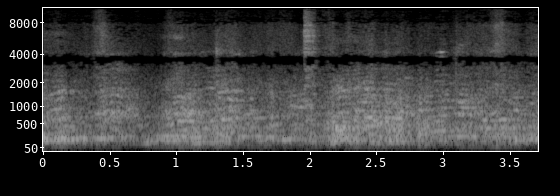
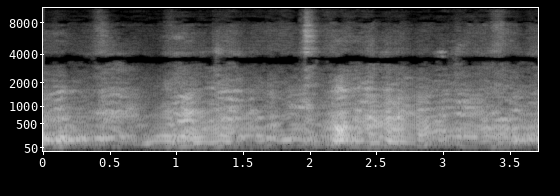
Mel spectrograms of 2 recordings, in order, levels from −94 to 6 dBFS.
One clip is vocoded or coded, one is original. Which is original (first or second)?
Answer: first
